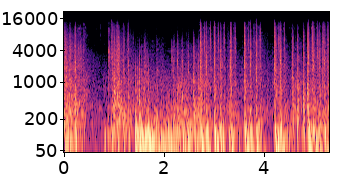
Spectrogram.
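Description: Sniper rifle fire in the Modern Warfare campaign comes as loud, sharp cracks repeating at short irregular intervals, set among dense battlefield gunfire and booms.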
